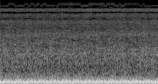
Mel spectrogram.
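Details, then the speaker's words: Freshly rebuilt turbocharged K-series engine, hot after running 15 minutes: smooth, steady low hum at idle with no ticks, knocks or hunting. No check engine lights, no overheating, cooling system bled; sounds healthy. "Yeah, everything seems, there's no check engine lights, there's no funny noises, there's no overheating."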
